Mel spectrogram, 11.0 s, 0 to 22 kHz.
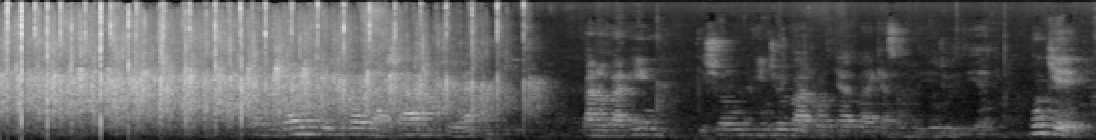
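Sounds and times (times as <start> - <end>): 
audience applause for an honoree at a university gathering: 0.0 - 5.5
speech: 2.9 - 5.1, 5.8 - 10.9.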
